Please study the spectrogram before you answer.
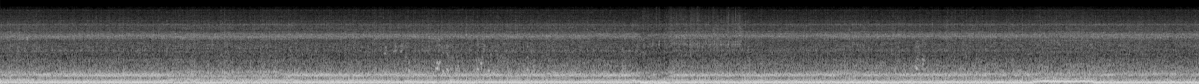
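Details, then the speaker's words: Buick Grand National freshly rebuilt engine, first start during cam break-in, run for 10 minutes, no thermostat: loud, steady raised-rpm drone, even and unchanging, no ticks or knocks; good oil pressure, temperature rising. "all right we're still breaking it in we got good we got good oil pressure temperatures starting to come up and that temperatures with no uh thermostat in"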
